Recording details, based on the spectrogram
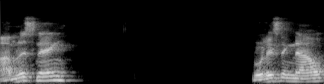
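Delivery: very high, shouted yelling. Narrating a game scene after a pony collapses, voicing Formatore yelling back. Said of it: "you hear Formatore yelling back".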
